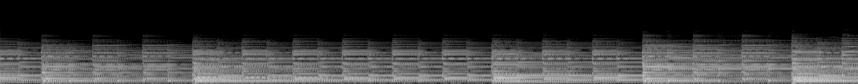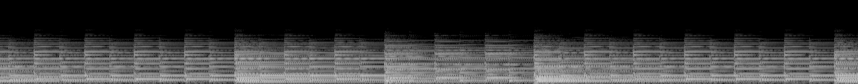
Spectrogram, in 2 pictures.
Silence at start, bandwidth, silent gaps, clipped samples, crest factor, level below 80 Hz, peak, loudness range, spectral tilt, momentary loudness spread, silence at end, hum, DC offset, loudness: 0 s; 4.3 kHz; none; under 0.1%; 18 dB; -44 dBFS; -4 dBFS; 2 LU; -11 dB/octave; 6 LU; 0 s; none; under 0.1%; -21 LUFS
